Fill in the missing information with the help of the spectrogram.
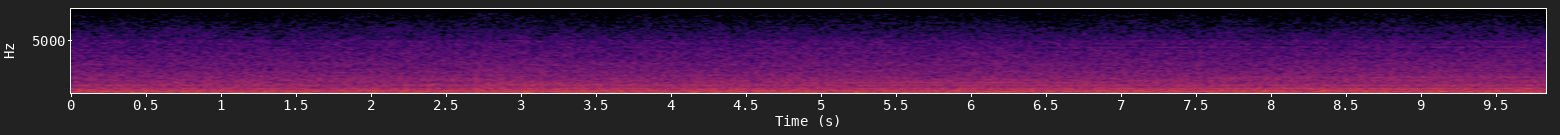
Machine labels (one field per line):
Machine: fan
